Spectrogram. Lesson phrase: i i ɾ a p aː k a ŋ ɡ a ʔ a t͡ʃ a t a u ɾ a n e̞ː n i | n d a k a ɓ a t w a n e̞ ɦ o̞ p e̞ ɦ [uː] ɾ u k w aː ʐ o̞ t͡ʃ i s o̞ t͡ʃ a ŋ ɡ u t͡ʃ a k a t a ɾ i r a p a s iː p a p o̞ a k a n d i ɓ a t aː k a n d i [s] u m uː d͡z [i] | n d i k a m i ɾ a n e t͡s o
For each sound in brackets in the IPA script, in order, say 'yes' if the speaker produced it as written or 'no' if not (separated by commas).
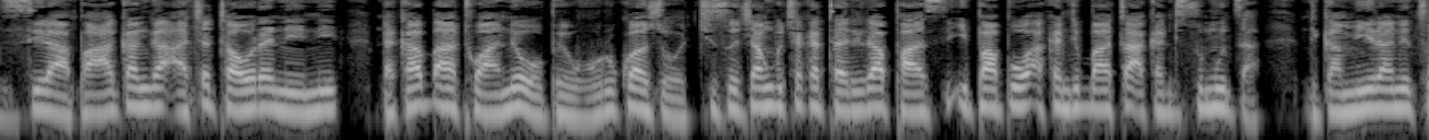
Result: no, yes, no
